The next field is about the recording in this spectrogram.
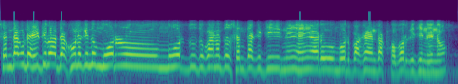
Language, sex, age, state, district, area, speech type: Odia, male, 60+, Odisha, Balangir, urban, conversation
